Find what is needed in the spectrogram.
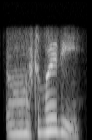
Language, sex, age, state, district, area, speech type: Kashmiri, female, 18-30, Jammu and Kashmir, Ganderbal, rural, conversation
